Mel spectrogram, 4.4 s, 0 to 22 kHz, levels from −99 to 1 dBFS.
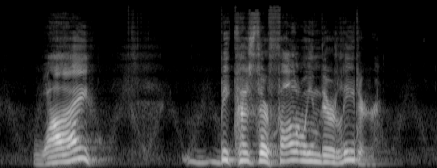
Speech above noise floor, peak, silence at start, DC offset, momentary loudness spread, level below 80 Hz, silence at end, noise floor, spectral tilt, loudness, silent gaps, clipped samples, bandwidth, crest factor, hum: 42 dB; -8 dBFS; 0.35 s; under 0.1%; 20 LU; -80 dBFS; 0.6 s; -70 dBFS; -6.5 dB/octave; -27 LUFS; none; under 0.1%; 16.5 kHz; 20 dB; none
